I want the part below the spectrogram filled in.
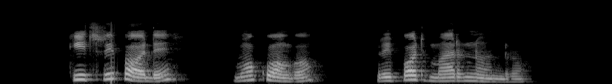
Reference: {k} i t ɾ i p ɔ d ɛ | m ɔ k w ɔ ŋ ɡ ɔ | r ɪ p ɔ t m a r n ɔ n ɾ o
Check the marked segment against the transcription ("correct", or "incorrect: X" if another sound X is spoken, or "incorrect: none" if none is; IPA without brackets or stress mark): correct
